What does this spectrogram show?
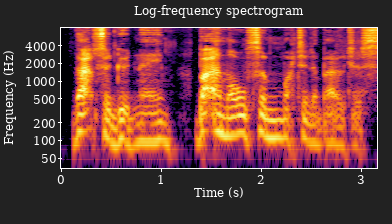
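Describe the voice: This is plain reading aloud, with pitch varying by an ordinary amount.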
